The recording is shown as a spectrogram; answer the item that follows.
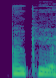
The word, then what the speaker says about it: bokeh: speakers, saying it is properly pronounced with bo as in bone and k as in Kenneth, with equal stress on either syllable.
